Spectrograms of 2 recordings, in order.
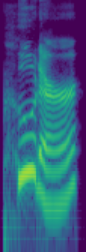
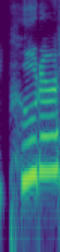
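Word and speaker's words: Poudre: legal file the lawsuit on Wednesday against the Pooter I have learned how to pronounce this now against the Pooter School District on behalf of Jonathan and Aaron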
